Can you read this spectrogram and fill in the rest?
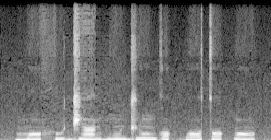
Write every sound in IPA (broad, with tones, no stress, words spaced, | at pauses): mɔ̃˨hu˨˦ d͡ʒã˦˨ɡ͡bũ˨˦ d͡ʒũ˦ɡɔ˦ ɡ͡bɔ˧tɔ˦k͡pɔ̃˦˨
